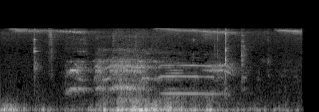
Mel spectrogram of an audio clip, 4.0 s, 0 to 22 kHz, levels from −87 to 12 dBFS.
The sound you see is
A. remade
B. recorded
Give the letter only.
B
